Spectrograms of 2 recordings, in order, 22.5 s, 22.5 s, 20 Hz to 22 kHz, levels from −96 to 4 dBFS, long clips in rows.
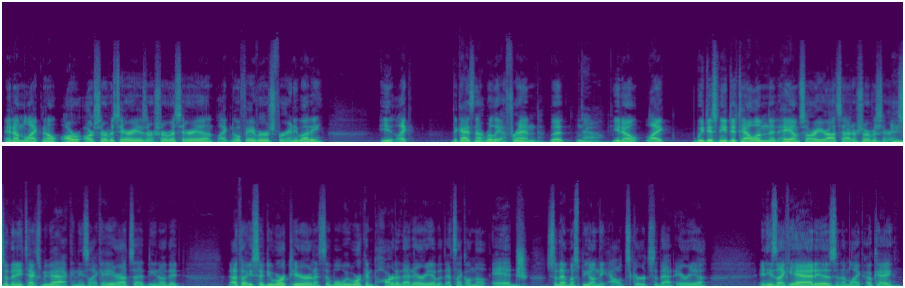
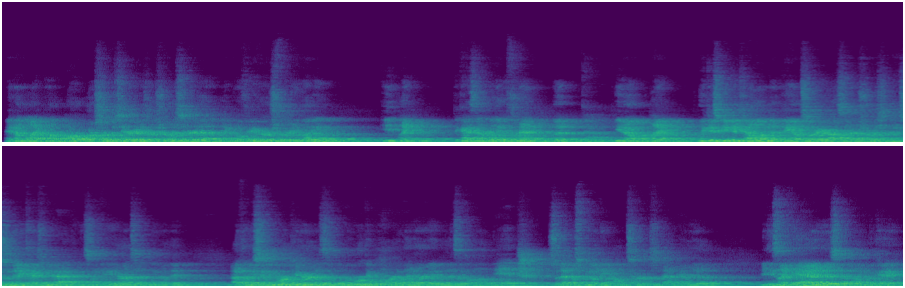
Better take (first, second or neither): first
